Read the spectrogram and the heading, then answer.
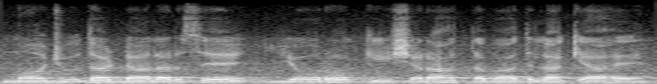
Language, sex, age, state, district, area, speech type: Urdu, male, 60+, Uttar Pradesh, Shahjahanpur, rural, read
